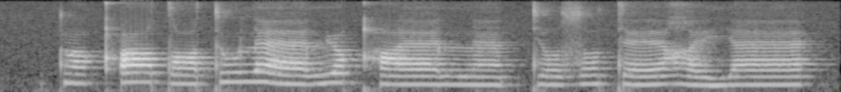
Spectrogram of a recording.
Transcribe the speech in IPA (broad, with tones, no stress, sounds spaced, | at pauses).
tʷ ɑ̃˨ qʼ ɵ˦ j dˤ ɑ˨ t u˦ l æː˨ l y˦ qʰ æː˨ lː æ̃˨ tː y˨ zˤ y˦ t ɛː˨˦ ʁ e˨ j æː˦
